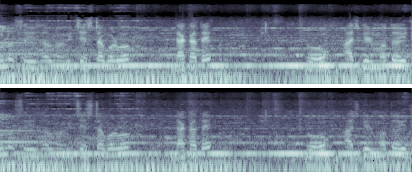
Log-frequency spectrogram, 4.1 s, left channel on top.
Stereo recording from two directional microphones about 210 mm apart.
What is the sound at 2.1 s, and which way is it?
Speech, centre (ahead or behind).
